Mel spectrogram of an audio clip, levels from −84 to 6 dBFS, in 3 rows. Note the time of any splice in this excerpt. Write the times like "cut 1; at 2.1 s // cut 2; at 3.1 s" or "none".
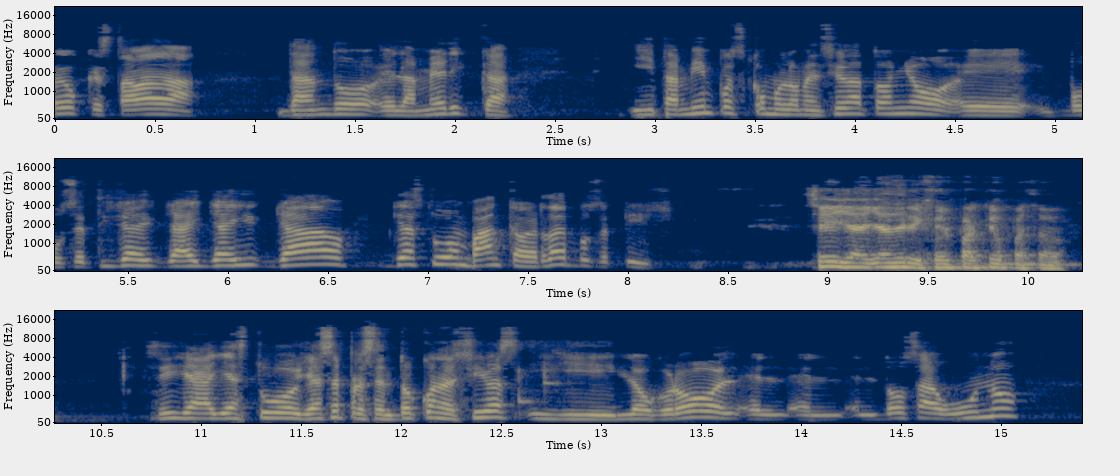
cut 1; at 2.7 s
